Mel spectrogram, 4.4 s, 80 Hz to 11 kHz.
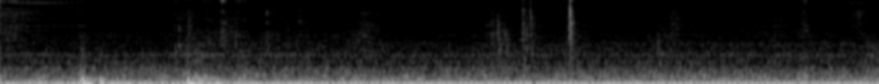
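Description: Jeep Cherokee XJ's 4.0-litre straight-six idling, a steady low rumble heard from inside the cabin, with two soft knocks about half a second apart near the start.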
